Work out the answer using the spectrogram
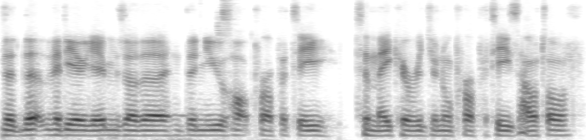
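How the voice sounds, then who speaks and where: A man's voice: on the low side, completely flat delivery, brisk, no echo. A man co-hosting a podcast, chatting casually and informally, sometimes tentative, with some swearing. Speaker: podcast co-host. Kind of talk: casual chat about films and games. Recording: dull, dry, lo-fi voice track.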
